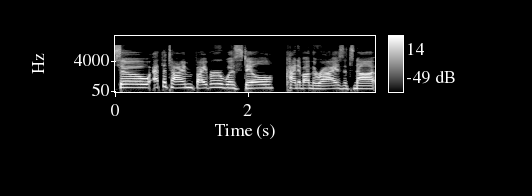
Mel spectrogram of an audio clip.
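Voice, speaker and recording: Here is an unremarkable speaking voice with an American accent and ordinary pitch variation. The sound is dry and close with no echo, over a quiet background. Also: woman. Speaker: professional voice actor. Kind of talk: interview answer.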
